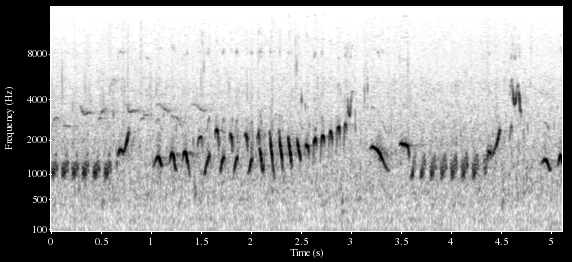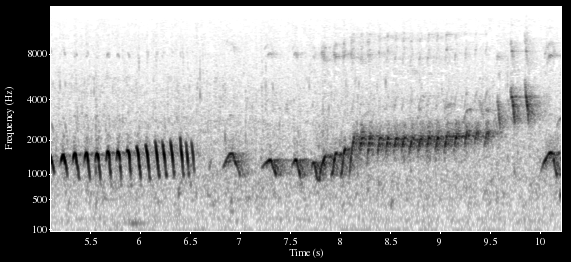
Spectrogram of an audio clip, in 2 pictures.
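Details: White-rumped shama training song: several rhythmic runs of quick repeated whistled notes, some steady and some rising stepwise in pitch, separated by brief pauses, with a sustained run and high sweeping phrases at the end.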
